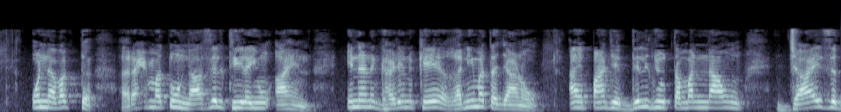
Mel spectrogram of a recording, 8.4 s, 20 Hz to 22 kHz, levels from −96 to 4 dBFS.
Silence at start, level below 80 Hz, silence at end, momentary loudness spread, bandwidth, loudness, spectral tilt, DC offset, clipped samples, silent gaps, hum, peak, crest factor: 0.35 s; -66 dBFS; 0 s; 9 LU; 7.6 kHz; -17 LUFS; -5.5 dB/octave; under 0.1%; under 0.1%; none; none; -2 dBFS; 14 dB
